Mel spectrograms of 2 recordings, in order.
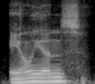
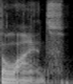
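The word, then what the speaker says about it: Allianz: said it was the Aliens. It's the Alliance Arena. They're playing at Bayern Munich. Okay? Is that how you pronounce that? I'm pretty sure it's Alliance.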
